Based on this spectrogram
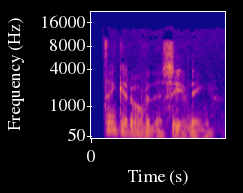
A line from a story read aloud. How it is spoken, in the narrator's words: Sephira said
